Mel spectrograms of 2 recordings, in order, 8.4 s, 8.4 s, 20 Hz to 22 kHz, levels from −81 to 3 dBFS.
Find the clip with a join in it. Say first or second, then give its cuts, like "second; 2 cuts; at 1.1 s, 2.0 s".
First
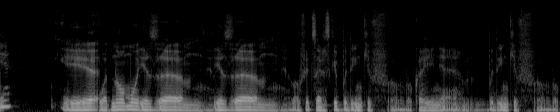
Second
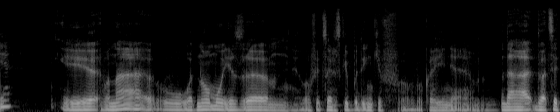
first; 3 cuts; at 1.5 s, 3.2 s, 7.3 s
